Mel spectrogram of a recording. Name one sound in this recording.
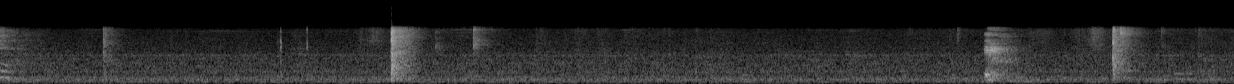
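A karate uniform snaps with quick strikes and kicks.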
